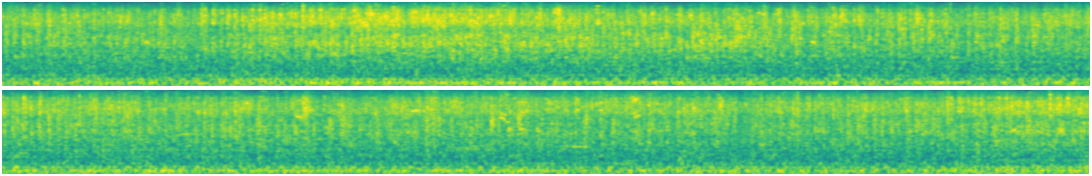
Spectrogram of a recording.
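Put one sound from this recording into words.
Tank tracks clank and rattle over grass.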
